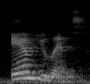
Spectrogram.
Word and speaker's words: ambulance: made a decision yet this next one is ambulance ambulance not ambulance ambulance ambulance the ambulance arrived in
